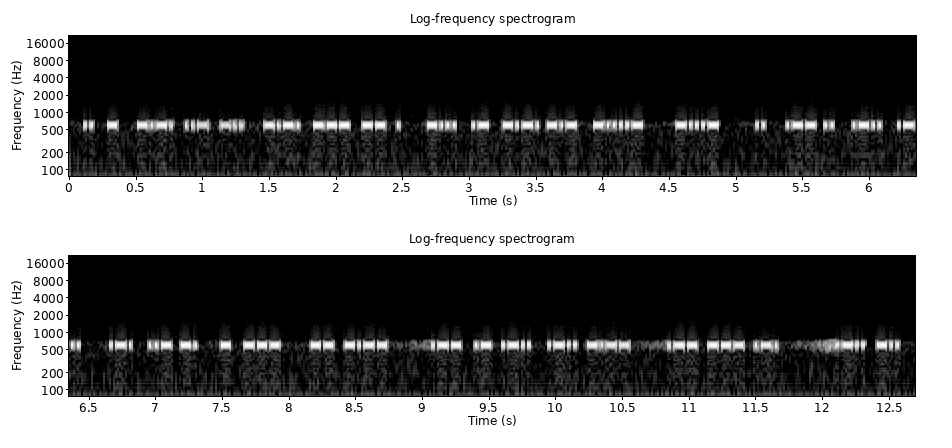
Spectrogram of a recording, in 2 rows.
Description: Morse code, heard as a keyed tone, about 56 wpm, spaced as for 43 wpm, 590 Hz. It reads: IT CUD COME BACK- <BT> I WILL RUN TO MY WALLY WORLD
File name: archived / CRSnet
